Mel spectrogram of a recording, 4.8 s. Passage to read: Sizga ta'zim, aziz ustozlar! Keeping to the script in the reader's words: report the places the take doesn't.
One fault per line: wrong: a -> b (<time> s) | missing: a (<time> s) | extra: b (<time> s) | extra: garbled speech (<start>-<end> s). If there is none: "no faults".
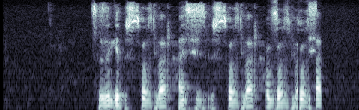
wrong: ta'zim -> ustozlar (1.7 s)
extra: garbled speech (3.5-4.3 s)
